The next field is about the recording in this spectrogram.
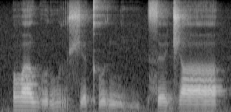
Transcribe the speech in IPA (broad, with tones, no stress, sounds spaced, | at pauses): β aː˦ w ʊ˨ ɾ uː˦ r ʃ ɛ˨ kʼ ʊ˦ r n i˨ | s ɛ˨ d͡ʒ aː˦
